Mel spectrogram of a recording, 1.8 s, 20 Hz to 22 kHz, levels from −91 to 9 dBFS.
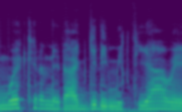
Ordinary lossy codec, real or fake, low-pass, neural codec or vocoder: MP3, 96 kbps; fake; 19.8 kHz; autoencoder, 48 kHz, 128 numbers a frame, DAC-VAE, trained on Japanese speech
